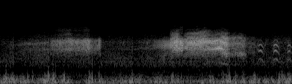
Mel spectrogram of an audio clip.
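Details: Caspian terns at Montrose Beach, Chicago, on 22 April 2024 during courtship, fish catching, offering and mating. Two loud, grating, drawn-out cries follow each other, then a few short clipped notes, with faint low wind beneath.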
